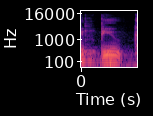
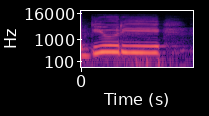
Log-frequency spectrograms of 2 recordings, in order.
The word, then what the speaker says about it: Beut: Ooh, and she is the mind behind Creatively Beut Goods. – Yes. Thank you for getting the name right. Sometimes people say beauty because Beut is a slang word, you know, short for beautiful.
